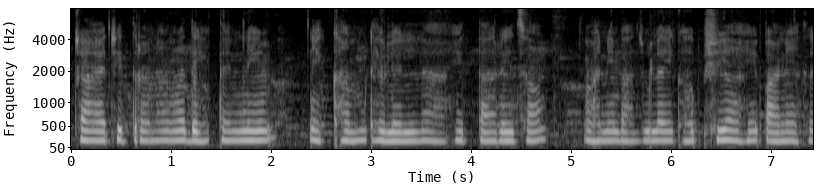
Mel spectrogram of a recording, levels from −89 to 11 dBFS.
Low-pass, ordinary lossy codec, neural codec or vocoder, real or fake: none; none; codec, 16 kHz, 8 kbps, FreqCodec, larger model; fake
